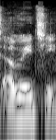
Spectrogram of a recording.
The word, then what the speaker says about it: Avicii: I don't know how to pronounce his name. I'm really sorry Avicii. if it's wrong. It's Avicii.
